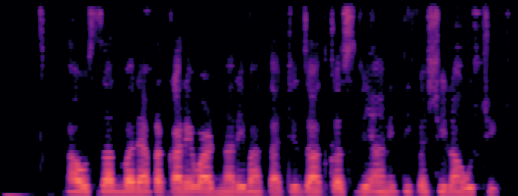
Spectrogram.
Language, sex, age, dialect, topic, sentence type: Marathi, female, 25-30, Southern Konkan, agriculture, question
